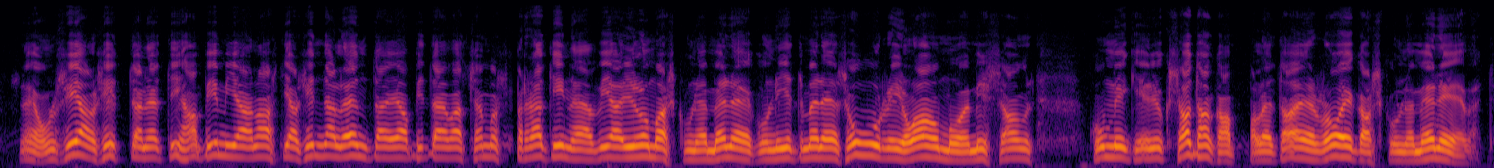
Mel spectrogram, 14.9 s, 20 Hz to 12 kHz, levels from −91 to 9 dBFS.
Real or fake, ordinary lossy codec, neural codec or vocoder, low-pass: real; none; none; 10.8 kHz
